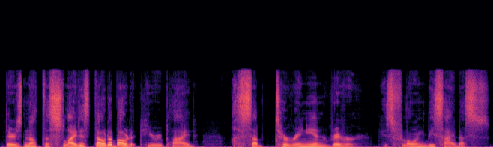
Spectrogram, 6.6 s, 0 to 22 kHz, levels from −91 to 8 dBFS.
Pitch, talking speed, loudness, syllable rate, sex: 115 Hz, 145 wpm, -20 LUFS, 4.8 syllables/s, male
